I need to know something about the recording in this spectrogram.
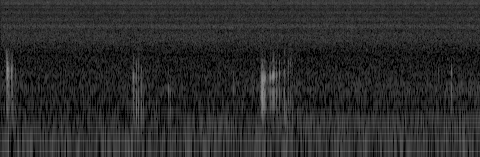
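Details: Stomach noises after eating six thin assortment cookies: quiet gurgles and short squeaky bursts against a faint steady room hum; ordinary digestive rumbling, borborygmi.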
